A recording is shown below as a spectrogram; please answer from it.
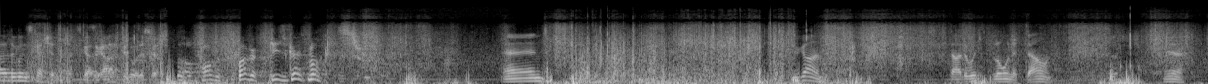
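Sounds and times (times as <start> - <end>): wind blowing across microphone: 4.0 - 8.8, 10.9 - 11.5.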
